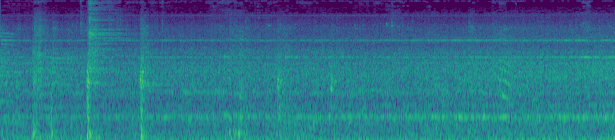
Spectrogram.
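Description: Indian Railways passenger train running, heard from an open coach door: steady wheel-and-track rumble with the clatter of wheels over rail joints and points. There are several sharp knocks in the first second and a half, and a faint steady whine.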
